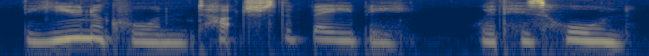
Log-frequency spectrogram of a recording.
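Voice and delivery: ordinary delivery, nothing marked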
